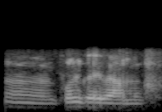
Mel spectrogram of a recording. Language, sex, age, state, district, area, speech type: Assamese, male, 18-30, Assam, Jorhat, urban, conversation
